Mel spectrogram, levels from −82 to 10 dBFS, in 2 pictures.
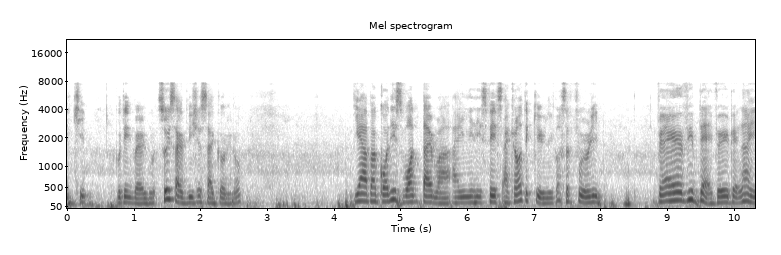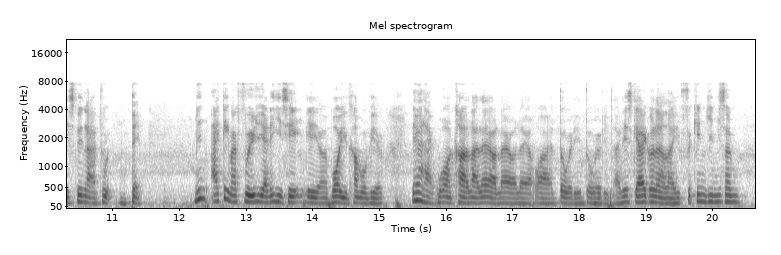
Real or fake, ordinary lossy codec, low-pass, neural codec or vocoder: fake; none; none; codec, 16 kHz, 2 kbps, FunCodec, trained on LibriTTS, 25 frames a second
